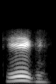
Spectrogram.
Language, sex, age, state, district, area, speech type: Hindi, male, 45-60, Uttar Pradesh, Prayagraj, rural, conversation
